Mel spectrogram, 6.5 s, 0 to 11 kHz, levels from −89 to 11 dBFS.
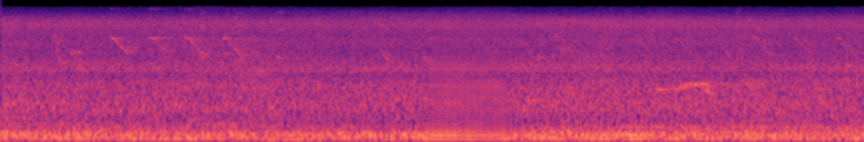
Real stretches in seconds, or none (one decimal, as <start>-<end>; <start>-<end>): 0.0-3.2; 3.8-6.5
